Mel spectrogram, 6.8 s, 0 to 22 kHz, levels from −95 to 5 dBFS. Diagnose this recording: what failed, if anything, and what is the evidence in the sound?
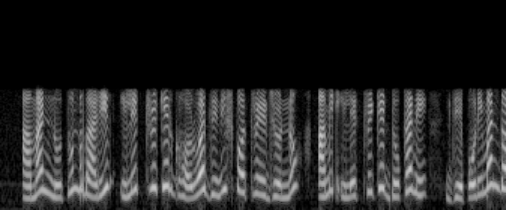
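Two things went wrong here, both in how the audio blocks were delivered rather than in the telephone coding.

The first is chunks out of order, at the buffer or driver stage. Around 0.98 to 1.11 s a block of roughly 43 ms plays two chunks late, and again around 4.44 to 4.52 s one block lands one chunk late. Nothing is missing, but the speech briefly jumbles at the hard joins where a late block gets spliced in after material that should have followed it.

The second is packet loss filled with silence, out on the network. At 5.20 s there's a 20 ms hole where the audio just drops to nothing, with hard edges on both sides. That length points to a single lost 20 ms packet that the receiver replaced with silence instead of concealing. The narrow 250 Hz to 3.6 kHz telephone band from the G.711 A-law path comes through with it.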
